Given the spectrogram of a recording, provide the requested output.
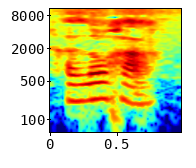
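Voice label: "aloha", Japanese, female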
